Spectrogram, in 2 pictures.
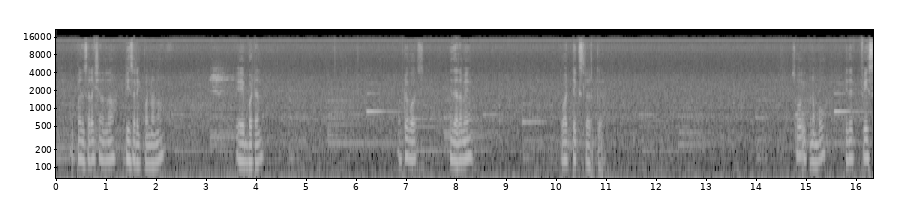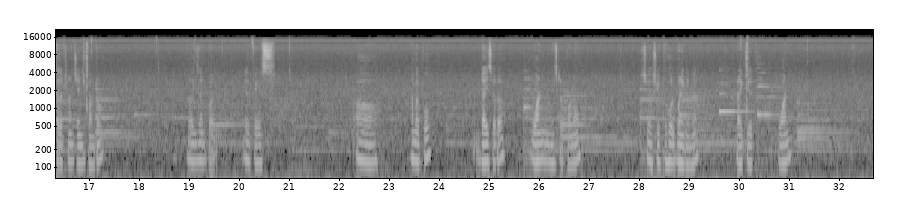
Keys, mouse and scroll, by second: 4.1 a, 17.1 click, 19.2 middle click, 30.3 shift+right click, 31.6 middle click.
